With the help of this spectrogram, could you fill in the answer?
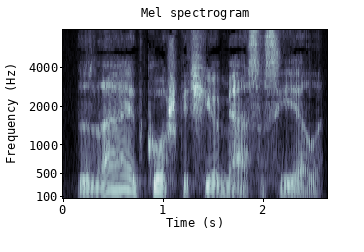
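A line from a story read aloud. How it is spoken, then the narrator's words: Muttering. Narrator (Russian): бормотал Савка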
